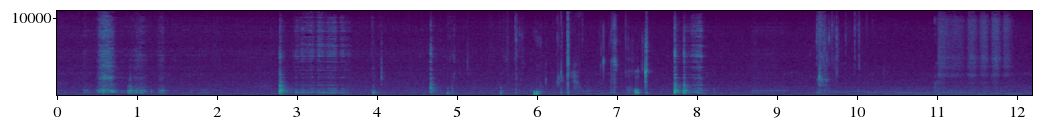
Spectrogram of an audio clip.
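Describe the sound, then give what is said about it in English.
Sliced potato is tipped into a pan of boiling water: intermittent scraping, soft knocks and rustling bursts over a low steady hum, with no voices. “So we shall stick that in the water.”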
